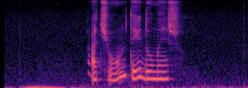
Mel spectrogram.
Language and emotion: Russian, positive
